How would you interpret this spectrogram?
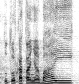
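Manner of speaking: slow, soft, lingering words; hushed and unhurried, mock-delicate; gentle. Shown as a demonstration. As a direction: demonstrate refined speech, stretching each phrase. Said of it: "Lemah lembut, betul?".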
